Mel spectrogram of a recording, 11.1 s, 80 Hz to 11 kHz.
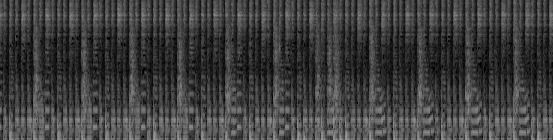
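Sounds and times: drum beat: 0.0s - 11.0s
synth bassline: 0.0s - 11.0s.

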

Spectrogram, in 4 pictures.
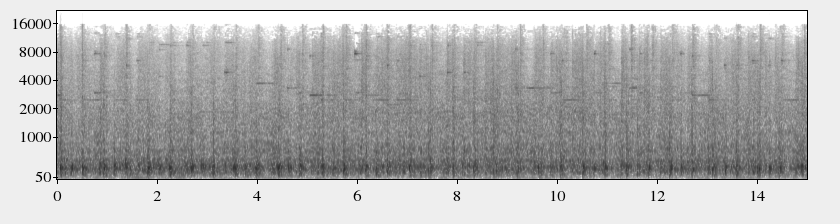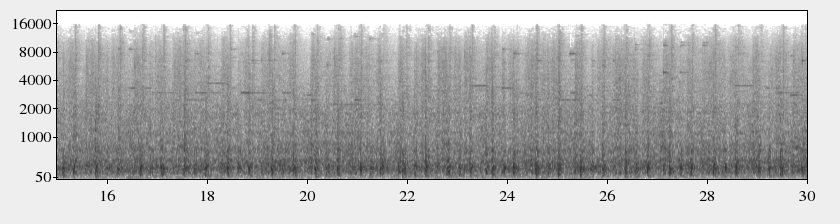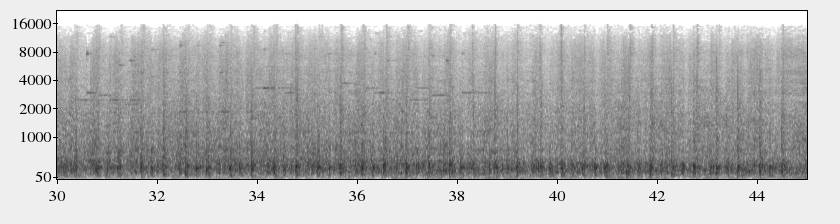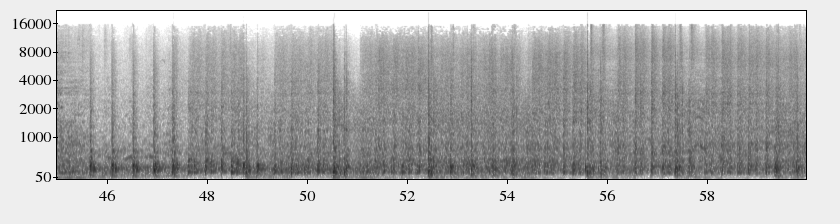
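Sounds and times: drums rattling fast: 0.0s - 59.9s.

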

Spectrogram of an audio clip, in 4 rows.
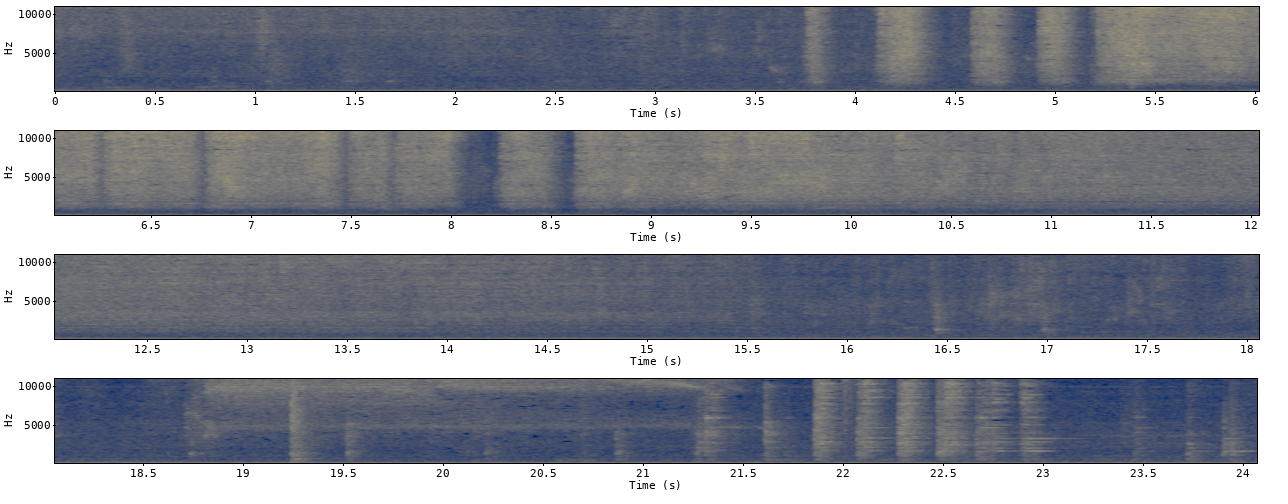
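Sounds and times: tap water running into sink: 8.3s - 17.8s.

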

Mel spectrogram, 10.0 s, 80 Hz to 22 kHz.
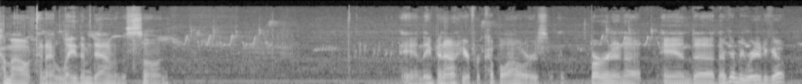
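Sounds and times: outdoor background noise: 0.0s - 10.0s
steady low hum: 0.0s - 10.0s
small bird chirping: 0.3s - 6.2s, 6.8s - 10.0s.

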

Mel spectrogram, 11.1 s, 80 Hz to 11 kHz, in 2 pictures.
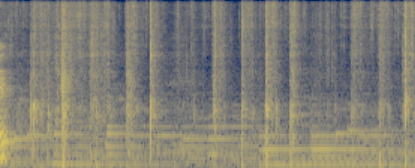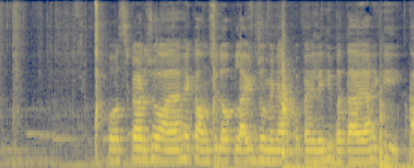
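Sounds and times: soft background music: 0.0s - 11.0s
cards being shuffled: 0.2s - 7.0s.

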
